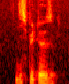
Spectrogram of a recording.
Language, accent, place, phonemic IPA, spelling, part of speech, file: French, France, Lyon, /dis.py.tøz/, disputeuse, noun, LL-Q150 (fra)-disputeuse.wav
- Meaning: female equivalent of disputeur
